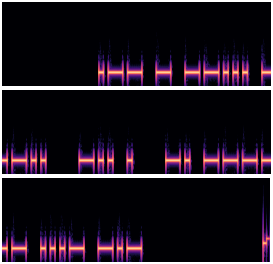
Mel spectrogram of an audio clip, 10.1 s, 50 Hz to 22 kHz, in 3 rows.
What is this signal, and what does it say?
Morse code, heard as a keyed tone, about 20 wpm, 700 Hz. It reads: WT7Z DE N0VK
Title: USA Callsign DE Callsign - 4 Characters - 20wpm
